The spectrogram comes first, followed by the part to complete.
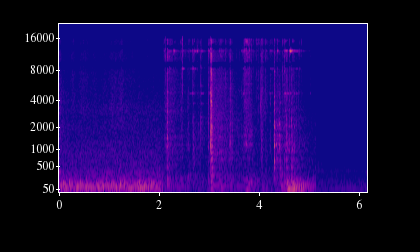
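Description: A low rumble on the microphone for about two seconds, then about three seconds of keys jangling with a few sharp clicks, cut off suddenly.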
